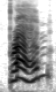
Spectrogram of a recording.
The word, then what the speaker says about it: Bram: bram that comes to bram yes it rhymes with pram well he'd be in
